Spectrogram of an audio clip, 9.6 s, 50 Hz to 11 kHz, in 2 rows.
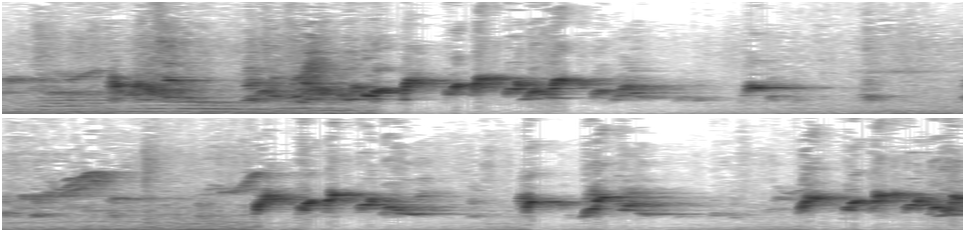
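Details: Song of a red-whiskered bulbul from 2017, repeated loud warbling phrases of three or four bubbly notes, each burst followed by a short pause, with a low droning hum in the background.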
